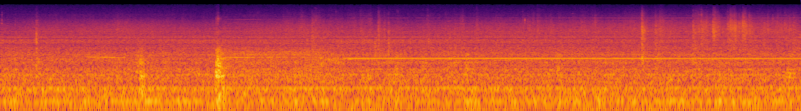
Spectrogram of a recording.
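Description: Ride noise inside a moving electric commuter train: a steady rumble of wheels on the track, with a few sharp clicks and knocks, the loudest just under three seconds in, and a thin steady whine from about four seconds on.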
